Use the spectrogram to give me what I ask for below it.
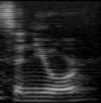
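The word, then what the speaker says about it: Señor: You said senior, like a citizen.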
